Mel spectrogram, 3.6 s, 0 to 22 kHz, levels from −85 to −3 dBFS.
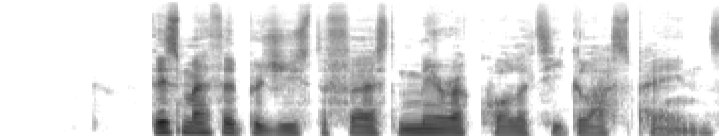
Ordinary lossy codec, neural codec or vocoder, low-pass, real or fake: none; none; 19.8 kHz; real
